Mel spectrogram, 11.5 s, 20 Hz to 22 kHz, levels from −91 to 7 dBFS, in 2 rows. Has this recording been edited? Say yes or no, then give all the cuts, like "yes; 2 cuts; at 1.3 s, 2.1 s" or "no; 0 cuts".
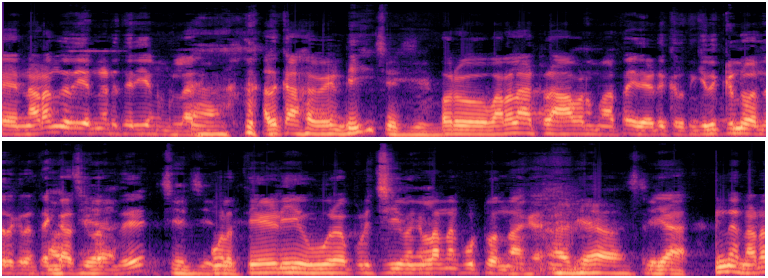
no; 0 cuts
